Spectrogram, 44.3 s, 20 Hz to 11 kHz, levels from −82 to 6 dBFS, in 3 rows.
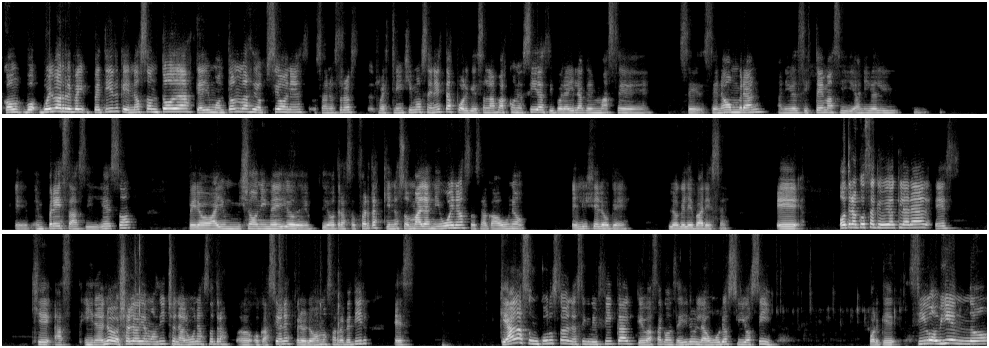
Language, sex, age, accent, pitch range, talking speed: Spanish, female, 20-39, Argentinian, 200-280 Hz, 160 wpm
